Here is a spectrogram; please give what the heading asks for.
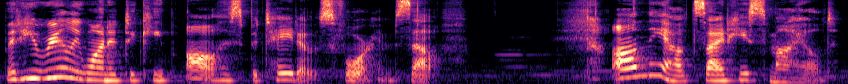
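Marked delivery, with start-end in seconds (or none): none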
